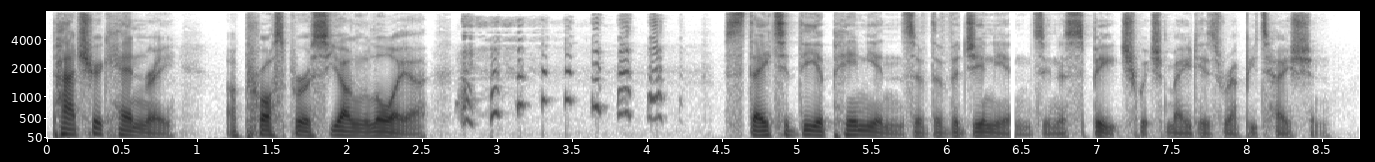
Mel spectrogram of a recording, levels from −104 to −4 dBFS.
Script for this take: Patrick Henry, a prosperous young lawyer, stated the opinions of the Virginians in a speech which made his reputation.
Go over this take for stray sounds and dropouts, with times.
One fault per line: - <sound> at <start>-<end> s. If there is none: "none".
- laugh at 2.7-4.3 s
- dropout at 6.4-6.5 s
